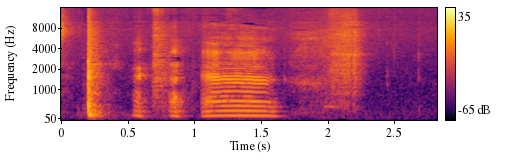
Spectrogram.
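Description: An older man laughs.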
